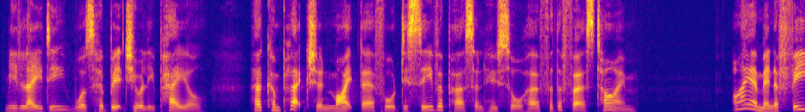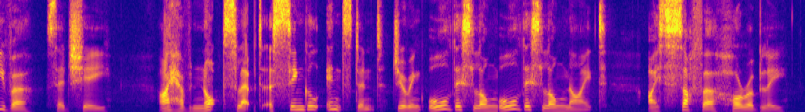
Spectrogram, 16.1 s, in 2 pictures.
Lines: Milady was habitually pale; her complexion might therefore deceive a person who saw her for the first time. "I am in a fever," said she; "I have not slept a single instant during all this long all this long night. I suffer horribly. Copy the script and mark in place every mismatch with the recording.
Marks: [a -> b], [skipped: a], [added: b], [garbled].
Milady was habitually pale; her complexion might therefore deceive a person who saw her for the first time. "I am in a fever," said she; "I have not slept a single instant during all this long all this long night. I suffer horribly.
